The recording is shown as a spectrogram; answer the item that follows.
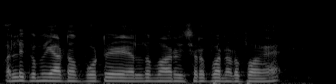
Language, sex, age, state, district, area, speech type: Tamil, male, 60+, Tamil Nadu, Namakkal, rural, spontaneous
